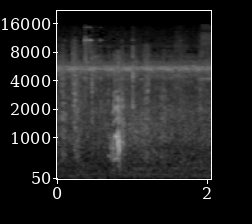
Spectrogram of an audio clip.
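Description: A dog gives one short yip about a second in, over crickets chirring steadily.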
